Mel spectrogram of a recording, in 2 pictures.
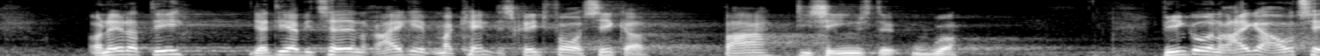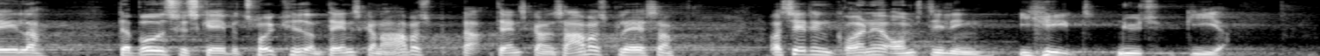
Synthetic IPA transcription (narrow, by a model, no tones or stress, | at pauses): ʔɒ̽neɾɒ̽b̥̚d̥e̝jæd̥eæʋit͡sʰɛːð̩ˠe̝nʁɑ̈ɪɡ̥əmɑ̈kʰæn̰d̥əsɡ̥ʁid̥fɒ̽æse̝ɡ̥ʁɐb̥ɑ̈ːd̥ise̝ːnəsd̥əuːɐ | ʋienɡ̥ɔ̰ːenʁɑ̈ɡ̥əɑ̈ʊt͡sʰɛːlɐd̥ɑ̈b̥ɔ̽ːð̞̩ˠsɡ̥æsɡ̥ɛːb̥ət͡sʰʁœɡ̥he̝ðˠɒ̽md̥ænsɡ̥ɐnd̥ænsɡ̥ɐnəsɑ̈ːb̥ɑɪ̥spʰlæsɐ | ʔɒ̽sedəenɡ̥ʁɶnəʔɒ̽msd̥e̝l̰e̝ŋiɦe̝̰ːld̥nyd̥ɡ̥iɐ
